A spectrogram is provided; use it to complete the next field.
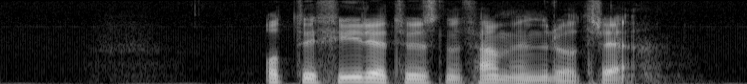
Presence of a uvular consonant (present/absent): absent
